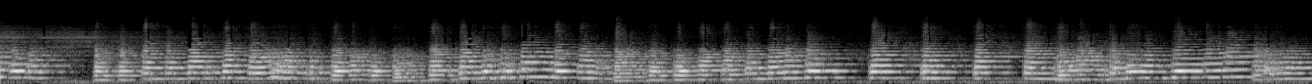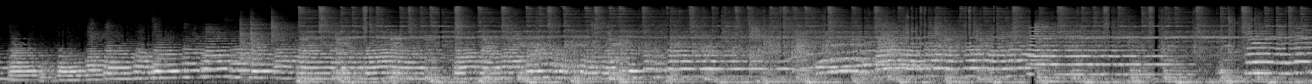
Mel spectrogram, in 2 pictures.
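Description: Big-band trombone solo: one slide trombone plays a flowing melodic line with little behind it. About two-thirds of the way through, the full band of brass, saxophones and rhythm section comes in loudly under it.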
